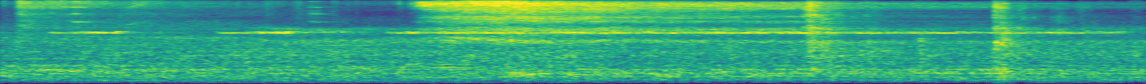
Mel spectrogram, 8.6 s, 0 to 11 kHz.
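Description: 1980s electric suburban train standing at the platform: a steady high whine, with a loud hiss of air starting about three seconds in and lasting a few seconds, and two short clunks near the end.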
